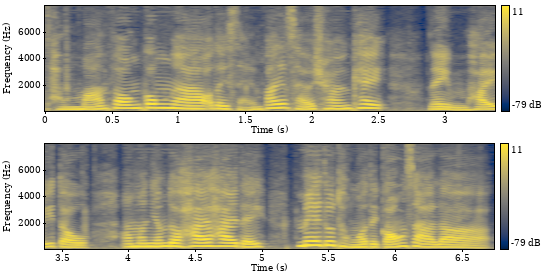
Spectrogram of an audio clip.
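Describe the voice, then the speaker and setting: A woman's voice: fairly high pitch, animated, a little fast, close to an everyday voice. An actress playing a nosy young female office colleague in a radio drama, talking in a blunt, colloquial, gossipy way. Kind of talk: Cantonese online radio drama acting.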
